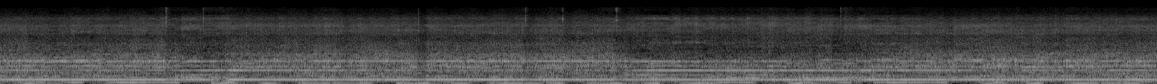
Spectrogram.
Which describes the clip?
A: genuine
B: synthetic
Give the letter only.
B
